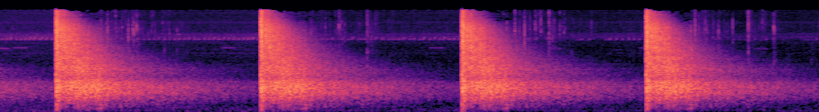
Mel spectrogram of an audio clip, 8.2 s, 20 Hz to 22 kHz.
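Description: Dan Wesson ECO compact 1911 pistol in .45 ACP firing 230-grain FMJ rounds, four shots about two seconds apart. Each shot is sharp and loud and trails off over about two seconds.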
